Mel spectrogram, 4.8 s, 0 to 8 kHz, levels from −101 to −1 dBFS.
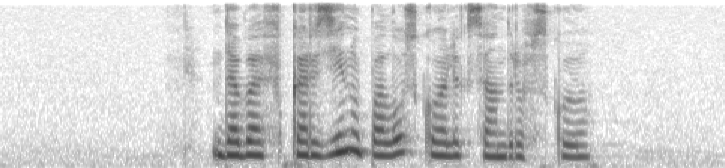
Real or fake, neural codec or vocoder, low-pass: real; none; 7.2 kHz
